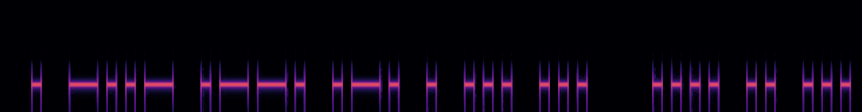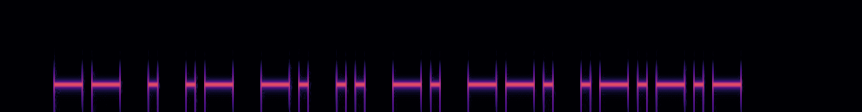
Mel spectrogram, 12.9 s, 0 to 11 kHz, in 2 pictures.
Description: Morse code, heard as a keyed tone, about 17 wpm, 700 Hz. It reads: EXPRESS HIS MEANING.
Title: Sentences from Top 1100 Words 17wpm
